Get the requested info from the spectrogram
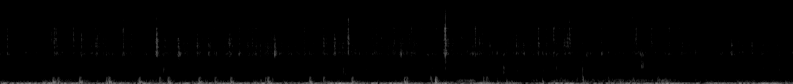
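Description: Muffled underwater sound picked up by a GoPro in its housing in shallow, wave-washed water: irregular dull thumps several times a second with scattered sharp clicks and crackles.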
